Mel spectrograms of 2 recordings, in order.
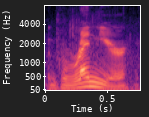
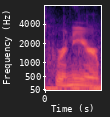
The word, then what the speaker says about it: Grenier: Everyone seems to think it's Grenier, but on the record, it's Grenier. Yeah, that's just how we pronounce it. And like I was just telling you a minute ago, like I've never just sat there and been like, no, you're saying it wrong, because it's close enough.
